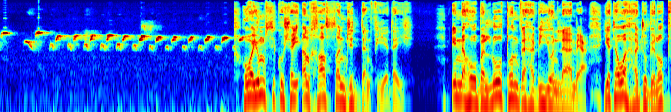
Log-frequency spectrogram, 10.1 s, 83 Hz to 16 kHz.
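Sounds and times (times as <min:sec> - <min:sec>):
small blue bird chirping: 0:00.0 - 0:03.7
speech: 0:03.6 - 0:10.0.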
